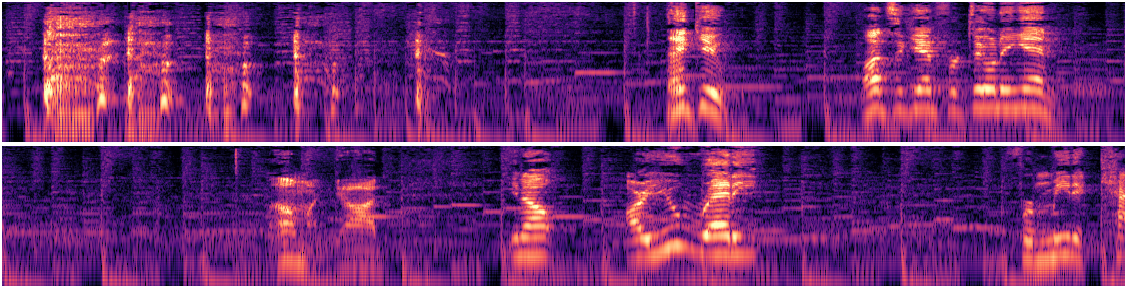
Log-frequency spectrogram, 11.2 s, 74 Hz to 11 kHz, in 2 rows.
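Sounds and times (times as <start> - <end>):
harsh coughing: 0.1 - 2.6
speech: 3.4 - 5.4, 7.0 - 9.5, 10.7 - 11.2.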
